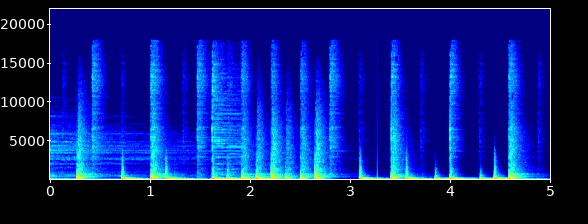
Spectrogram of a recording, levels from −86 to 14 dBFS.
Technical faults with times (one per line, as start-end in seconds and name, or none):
1.25-1.27 overlapping chunks
3.27-3.30 overlapping chunks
